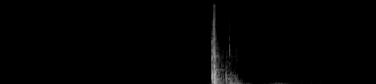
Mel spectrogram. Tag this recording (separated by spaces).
gun drop hit Impact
